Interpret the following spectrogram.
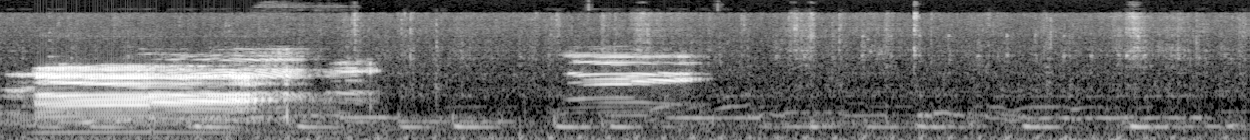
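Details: Cow out grazing lets out a loud, rich moo of over a second, then a softer, shorter call, with faint repeated low tonal clinks continuing in the background.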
